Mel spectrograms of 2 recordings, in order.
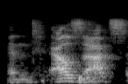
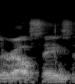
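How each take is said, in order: First: Alsace said the German way, slow and low, as the Germans call it; German way of saying Alsace. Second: Alsace said the French way, as the French call it; French way of saying Alsace. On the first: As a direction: give Alsace its German sound. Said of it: "as the Germans call it". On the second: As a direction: give Alsace its French sound. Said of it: "as the French call it". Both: Shown as a demonstration.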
